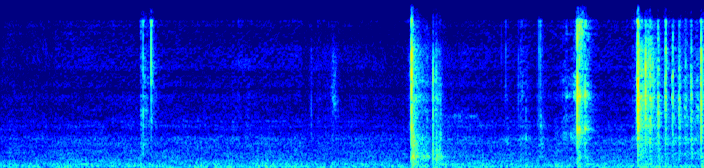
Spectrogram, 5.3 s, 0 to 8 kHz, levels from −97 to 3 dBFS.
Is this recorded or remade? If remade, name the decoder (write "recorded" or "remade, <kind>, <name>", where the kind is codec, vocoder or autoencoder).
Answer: remade, codec, SNAC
